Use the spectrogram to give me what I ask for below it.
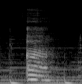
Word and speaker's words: un: So let's practice the sound It sounds like in English word fun or burn. Now don't pronounce the N at the end. Say un.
